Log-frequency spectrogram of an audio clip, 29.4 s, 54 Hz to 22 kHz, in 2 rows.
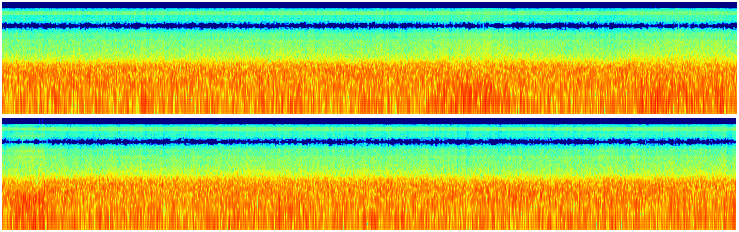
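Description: Steady rumble of wind buffeting and road noise on a camera mounted on a Suzuki DR-Z400SM supermoto being ridden, with the bike's single-cylinder engine running underneath.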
